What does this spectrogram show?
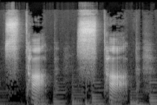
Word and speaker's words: stop: right past now seven you write it with o but you pronounce it with a but this a is a special a it is a mix of a and o all right so it's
